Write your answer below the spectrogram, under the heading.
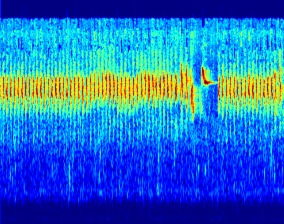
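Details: House sparrow in fighting mode, rolling chatter recorded clearly as training material for songbirds: a fast, steady stream of sharp high chirps running without a break, with one brief higher whistled note near the end.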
